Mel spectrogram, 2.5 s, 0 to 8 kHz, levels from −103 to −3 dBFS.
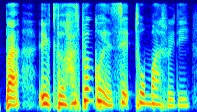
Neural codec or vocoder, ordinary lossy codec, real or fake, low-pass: none; none; real; 7.2 kHz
